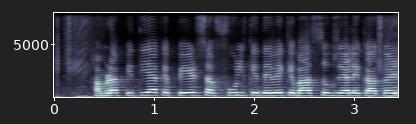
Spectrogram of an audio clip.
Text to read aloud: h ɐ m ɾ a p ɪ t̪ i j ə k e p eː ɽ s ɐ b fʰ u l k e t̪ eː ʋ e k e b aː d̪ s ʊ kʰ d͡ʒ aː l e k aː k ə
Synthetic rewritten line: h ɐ m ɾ a p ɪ t̪ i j a k e p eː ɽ s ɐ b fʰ uː l k e d̪ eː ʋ e k e b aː d̪ s ʊ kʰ d͡ʒ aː l e k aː k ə

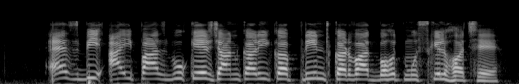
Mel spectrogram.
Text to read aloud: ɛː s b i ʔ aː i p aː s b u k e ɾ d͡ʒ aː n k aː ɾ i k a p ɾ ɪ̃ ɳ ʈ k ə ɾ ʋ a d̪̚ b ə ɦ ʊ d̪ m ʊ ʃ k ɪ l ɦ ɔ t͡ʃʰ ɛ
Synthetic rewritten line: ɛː s b i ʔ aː i p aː s b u k e ɾ d͡ʒ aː n k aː ɾ i k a p ɾ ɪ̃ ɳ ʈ k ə ɾ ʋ a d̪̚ b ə ɦ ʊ t̪ m ʊ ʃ k ɪ l ɦ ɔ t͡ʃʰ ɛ

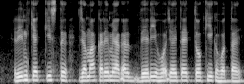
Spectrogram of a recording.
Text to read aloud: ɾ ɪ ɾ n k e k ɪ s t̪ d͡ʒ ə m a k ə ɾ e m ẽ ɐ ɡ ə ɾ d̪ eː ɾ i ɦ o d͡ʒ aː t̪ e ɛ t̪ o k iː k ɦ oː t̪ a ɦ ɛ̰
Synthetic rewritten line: ɾ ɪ n k e k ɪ s t̪ d͡ʒ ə m a k ə ɾ e m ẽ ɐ ɡ ə ɾ d̪ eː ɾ i ɦ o d͡ʒ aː t̪ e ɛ t̪ o k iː k ɦ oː t̪ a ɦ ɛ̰

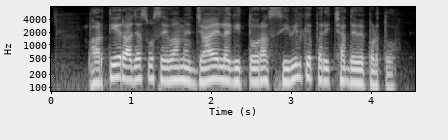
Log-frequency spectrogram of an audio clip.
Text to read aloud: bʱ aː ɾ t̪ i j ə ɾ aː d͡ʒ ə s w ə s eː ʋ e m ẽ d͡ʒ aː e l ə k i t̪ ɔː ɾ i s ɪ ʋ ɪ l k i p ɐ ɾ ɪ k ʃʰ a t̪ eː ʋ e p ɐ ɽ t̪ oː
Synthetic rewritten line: bʱ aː ɾ t̪ i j ə ɾ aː d͡ʒ ə s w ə s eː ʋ a m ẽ d͡ʒ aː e l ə ɡ i t̪ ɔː ɾ a s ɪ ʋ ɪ l k e p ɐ ɾ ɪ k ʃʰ a d̪ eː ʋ e p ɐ ɽ t̪ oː

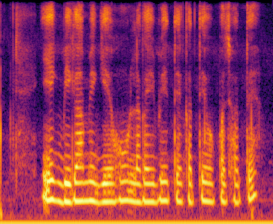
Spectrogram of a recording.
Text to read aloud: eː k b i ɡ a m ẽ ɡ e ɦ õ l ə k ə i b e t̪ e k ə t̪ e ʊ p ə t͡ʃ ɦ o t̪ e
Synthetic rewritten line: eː k b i ɡ a m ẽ ɡ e ɦ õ l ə ɡ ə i b e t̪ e k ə t̪ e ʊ p ə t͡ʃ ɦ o t̪ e

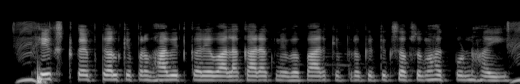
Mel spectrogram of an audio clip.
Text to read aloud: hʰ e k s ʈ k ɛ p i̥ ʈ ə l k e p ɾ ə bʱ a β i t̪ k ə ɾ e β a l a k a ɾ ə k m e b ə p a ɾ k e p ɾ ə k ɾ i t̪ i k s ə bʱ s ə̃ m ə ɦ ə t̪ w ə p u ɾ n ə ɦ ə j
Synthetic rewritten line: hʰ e k s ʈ k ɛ p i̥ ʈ ə l k e p ɾ ə bʱ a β i t̪ k ə ɾ e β a l a k a ɾ ə k m e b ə p a ɾ k e p ɾ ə k ɾ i t̪ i k s ə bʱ s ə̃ m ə ɦ ə t̪ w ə p u ɾ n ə ɦ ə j

